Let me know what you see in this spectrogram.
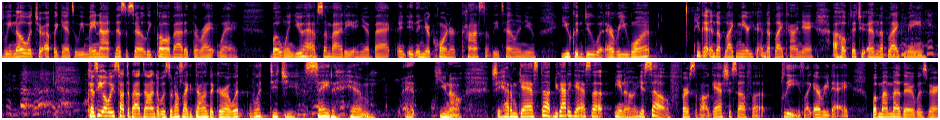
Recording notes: we are live from HBCU North Carolina A&T University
